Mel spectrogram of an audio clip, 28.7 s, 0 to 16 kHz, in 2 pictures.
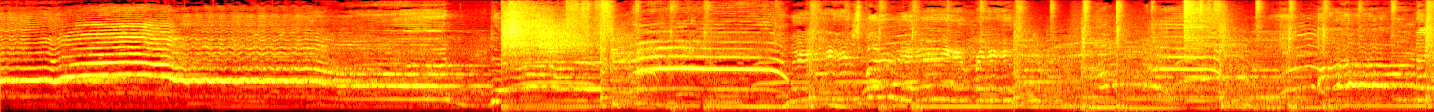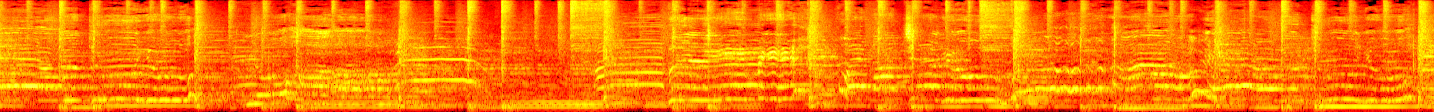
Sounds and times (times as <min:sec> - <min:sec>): Music: 0:00.0 - 0:28.6.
